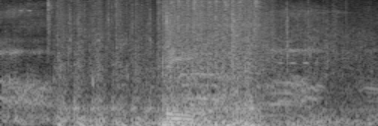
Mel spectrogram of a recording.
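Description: Ajax's Spear, an Atlas combat rifle in the game Borderlands, fires as a dense, continuous burst of rapid shots that swells louder midway, close and sustained for a few seconds.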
